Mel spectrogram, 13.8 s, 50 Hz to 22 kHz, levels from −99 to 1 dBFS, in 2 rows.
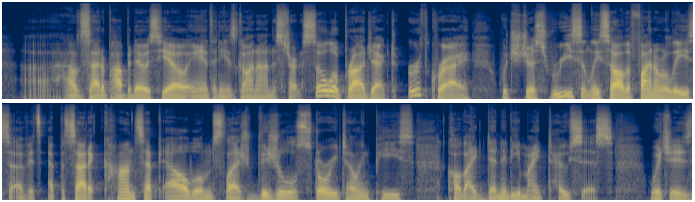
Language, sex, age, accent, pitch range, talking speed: English, male, 20-39, American, 90-105 Hz, 150 wpm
